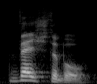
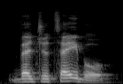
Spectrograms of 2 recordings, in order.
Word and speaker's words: vegetable: people to pronounce because it looks like there's 4 sounds or 4 syllables, but actually there's only 3. So hopefully in this word you can see that we have the E is not pronounced, okay? So it's just vegetable. We cut off that E in the middle.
